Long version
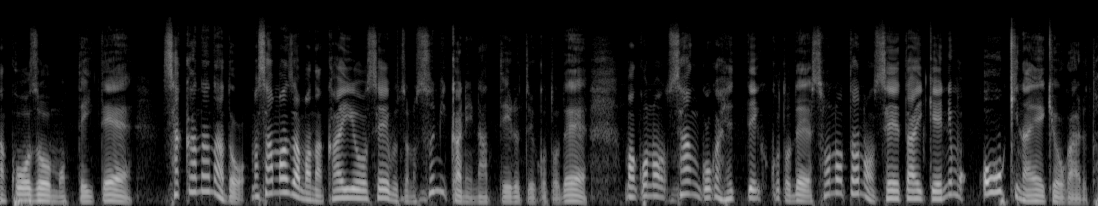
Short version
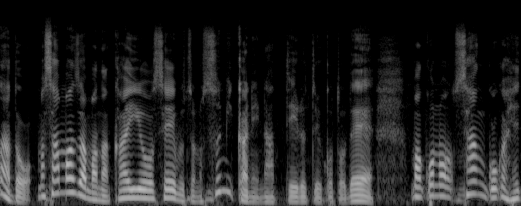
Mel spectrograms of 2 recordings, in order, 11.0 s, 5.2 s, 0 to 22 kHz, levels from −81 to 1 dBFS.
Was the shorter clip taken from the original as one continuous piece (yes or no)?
yes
